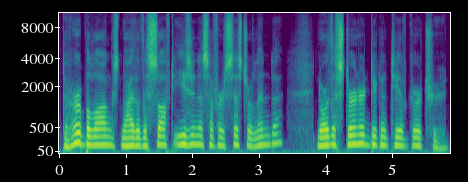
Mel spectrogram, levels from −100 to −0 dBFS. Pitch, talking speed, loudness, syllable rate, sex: 145 Hz, 175 wpm, -18 LUFS, 5.3 syllables/s, male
